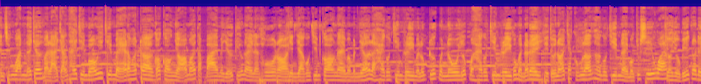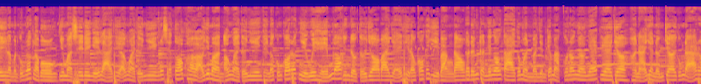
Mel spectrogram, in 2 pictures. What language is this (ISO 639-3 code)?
vie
